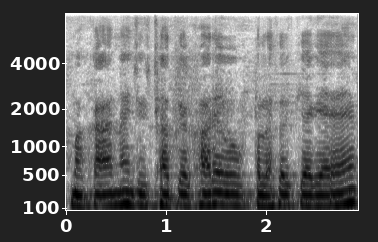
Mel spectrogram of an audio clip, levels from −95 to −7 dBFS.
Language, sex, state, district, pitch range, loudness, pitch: Hindi, male, Haryana, Rohtak, 125-130 Hz, -14 LUFS, 125 Hz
